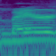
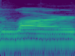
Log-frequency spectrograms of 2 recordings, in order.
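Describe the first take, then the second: First: The name rhymes with 'care'. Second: The name rhymes with 'car'. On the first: This is how the family says the name. The speaker calls it right. "they pronounced it Lair. So I probably should have always said Lair to you" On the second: This is the speaker's own playful version. The speaker calls it wrong. "I sometimes say Lar just because I can"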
